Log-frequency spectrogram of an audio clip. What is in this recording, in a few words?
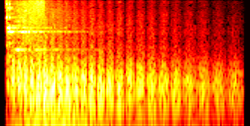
Roll; corgi wild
